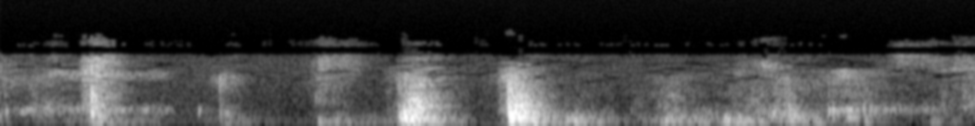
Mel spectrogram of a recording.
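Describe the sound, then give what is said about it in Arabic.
A window is shut after someone climbs onto a chair beside it. Several wooden thumps and knocks lead into two heavier bangs, then softer rattling follows. “ولا اقفلك الشباك؟ هتعرف تقفله؟ لا بسيطة، نحط الكرسي جنب الشباك ونطلع عليه.”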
